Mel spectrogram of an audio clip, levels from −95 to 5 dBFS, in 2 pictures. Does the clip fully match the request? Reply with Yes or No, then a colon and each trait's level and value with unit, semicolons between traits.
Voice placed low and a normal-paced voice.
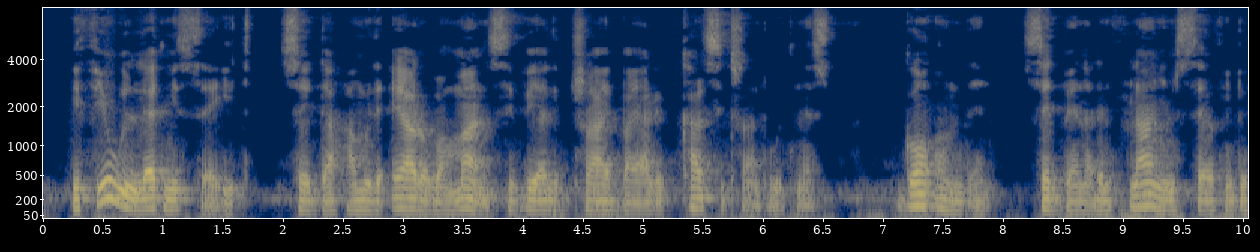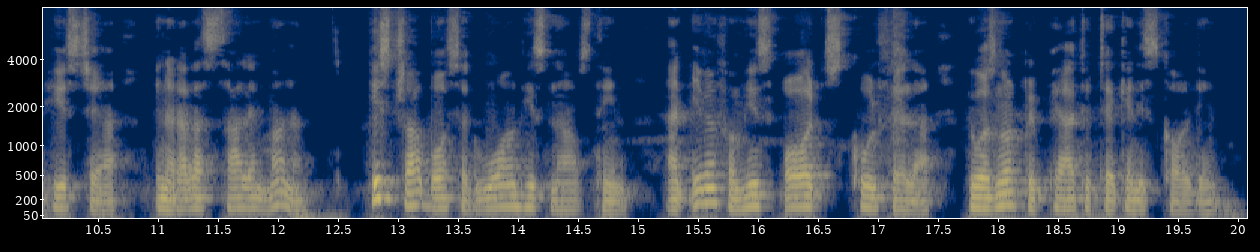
Yes: low, 110 Hz; average, 175 wpm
